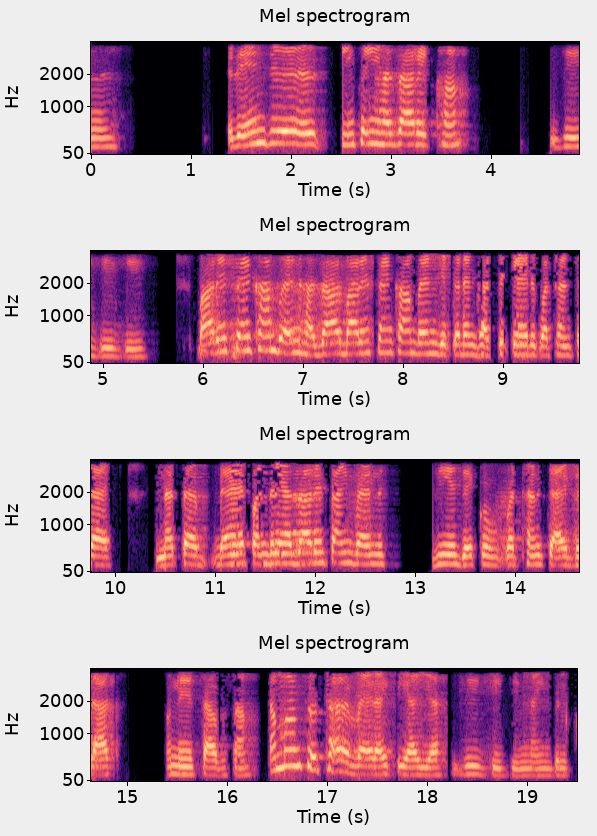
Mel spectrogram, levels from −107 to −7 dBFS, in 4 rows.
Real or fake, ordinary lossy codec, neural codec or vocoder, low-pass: real; AAC, 16 kbps; none; 3.6 kHz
